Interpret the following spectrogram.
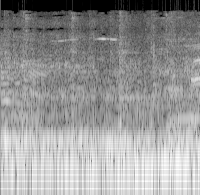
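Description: A loud, steady low rumble, with faint music above it.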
